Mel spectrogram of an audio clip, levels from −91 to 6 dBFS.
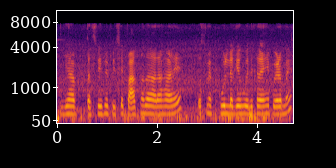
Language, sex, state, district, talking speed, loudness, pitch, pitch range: Hindi, female, Chhattisgarh, Sukma, 230 wpm, -19 LUFS, 190 Hz, 185-195 Hz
